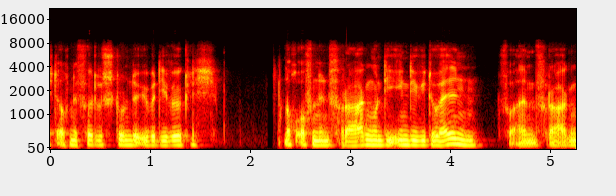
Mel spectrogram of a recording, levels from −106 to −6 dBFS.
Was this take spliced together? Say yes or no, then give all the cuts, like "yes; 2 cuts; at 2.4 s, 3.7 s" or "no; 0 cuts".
no; 0 cuts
